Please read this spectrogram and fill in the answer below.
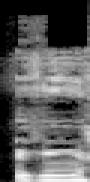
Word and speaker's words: orange: Orange, j'entends J. Orange.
